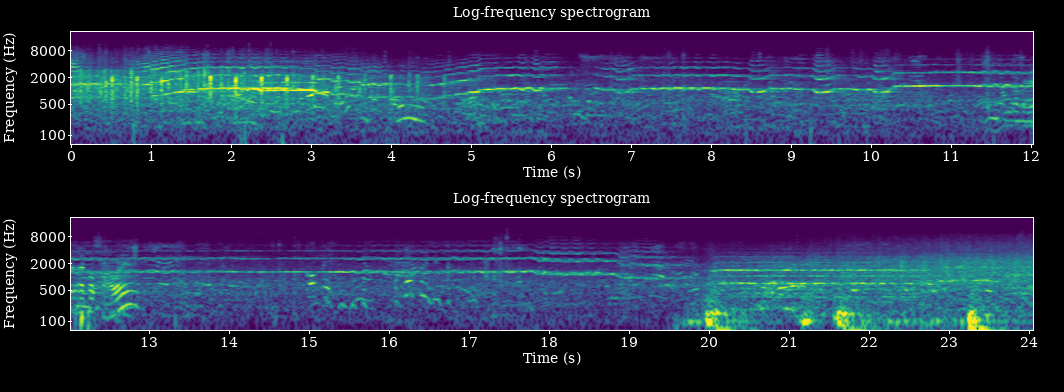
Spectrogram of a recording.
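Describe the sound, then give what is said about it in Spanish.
A crowd applauds the bearers carrying a religious procession float along a street: steady, dense clapping that lasts throughout, with a voice talking over it and tonal sounds mixed in. “Los aplausos dan fe del esfuerzo que están haciendo los costaleros.”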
